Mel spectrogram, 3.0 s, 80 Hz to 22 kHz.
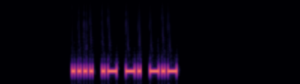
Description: Morse code, heard as a keyed tone, about 40 wpm, 700 Hz. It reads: HANK
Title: USA Common Names - Max 4 Letters - 40wpm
